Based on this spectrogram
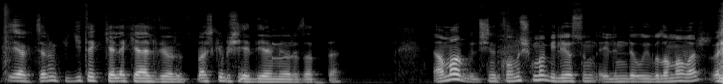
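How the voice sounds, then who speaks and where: A man speaks in a normal speaking voice, fairly high in pitch. His pace is moderate and his pitch varies an ordinary amount. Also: very clean recording, silent background. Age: 30s. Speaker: podcast co-host. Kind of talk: casual chat.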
